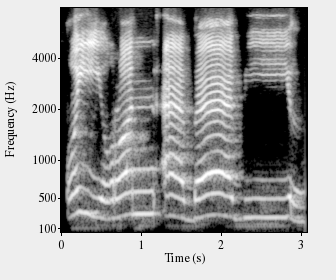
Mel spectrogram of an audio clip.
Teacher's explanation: Tanwin bertemu dengan huruf alif. Alif adalah salah satu huruf al-halqi dari tenggorokan, maka harus dibaca dengan izhar jelas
